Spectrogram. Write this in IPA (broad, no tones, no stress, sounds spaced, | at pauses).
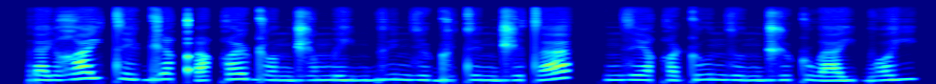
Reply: ɾ a j ʁ a j t e j ɖ i qʼ e q y ɖ ɔ n d͡ʒ ɔ m e j m b y n z y ɖ y t ø n d͡ʒ ə t a | n z e j q ø ʈ u n z u n d͡ʒ u ʈ w a j b ɔ j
